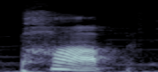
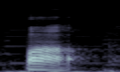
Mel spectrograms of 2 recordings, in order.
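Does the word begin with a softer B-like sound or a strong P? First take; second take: strong P; softer B. First: The word begins with a strong P sound. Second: The word begins with a softer B-like sound. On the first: The speaker calls it wrong. "It's not pop" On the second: The speaker calls it right. "it's bop"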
